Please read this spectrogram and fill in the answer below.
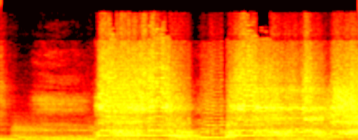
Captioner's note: man hollers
